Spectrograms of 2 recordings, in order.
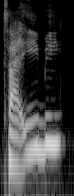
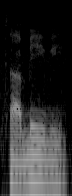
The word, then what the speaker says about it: Taibbi: Taibbei. Taibbe. Matt. Taibbe. Taibbei. Yeah. Oh, okay. I thought it was Tabibi.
